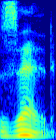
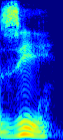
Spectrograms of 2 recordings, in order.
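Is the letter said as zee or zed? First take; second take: zed; zee. First: The letter is said as zed, British style. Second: The letter is said as zee, American style.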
